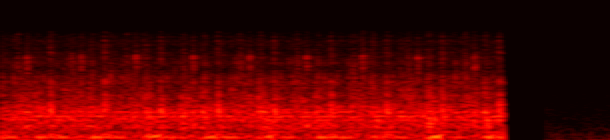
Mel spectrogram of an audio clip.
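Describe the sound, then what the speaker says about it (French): A sewing machine runs steadily along a zipper on a fabric bag, a fast, even mechanical whir and rattle for about two and a half seconds before stopping dead. "Pour terminer, on va piquer dans la largeur, le long de la fermeture à glissière et dans la largeur"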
